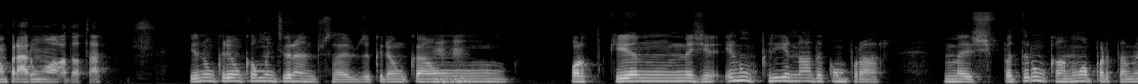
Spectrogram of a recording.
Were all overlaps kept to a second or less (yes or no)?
yes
